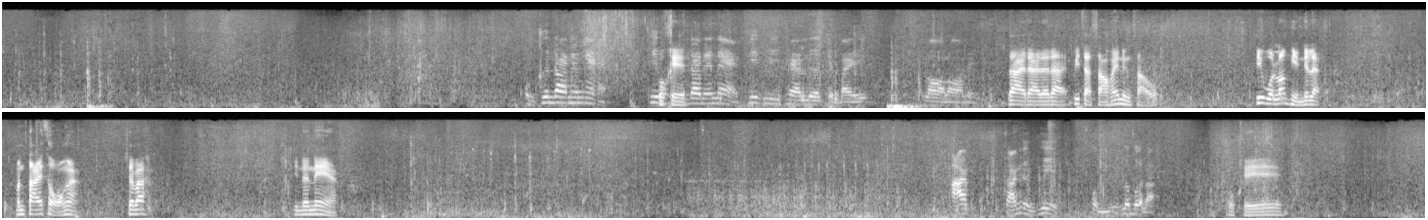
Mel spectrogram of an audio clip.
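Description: Rough sea waves churn and splash steadily.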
